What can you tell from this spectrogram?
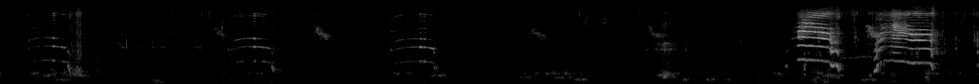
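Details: Pet cat meowing repeatedly while being washed with shower gel and shampoo. Three evenly spaced short meows come first, then a pause with faint water sounds, and finally two louder, drawn-out cries close together.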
